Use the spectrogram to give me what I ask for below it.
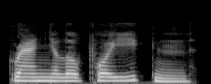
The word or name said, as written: granulopoietin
